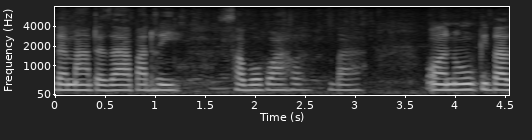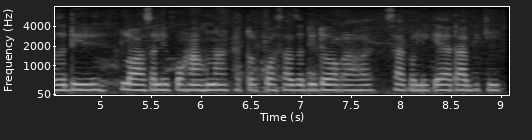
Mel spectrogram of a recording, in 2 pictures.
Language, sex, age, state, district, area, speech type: Assamese, female, 30-45, Assam, Golaghat, rural, spontaneous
